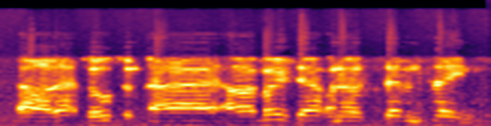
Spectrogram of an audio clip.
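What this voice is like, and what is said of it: Deep voice, English with slight Australian twang. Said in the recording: “I'm hardly picking up any Australian accent ... You sound like a 40-year-old man. You've got a very masculine voice. I'm getting a little hint of Australian coming through ... There's a slight twang ... There's an Australian twang, but it's primarily English.”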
